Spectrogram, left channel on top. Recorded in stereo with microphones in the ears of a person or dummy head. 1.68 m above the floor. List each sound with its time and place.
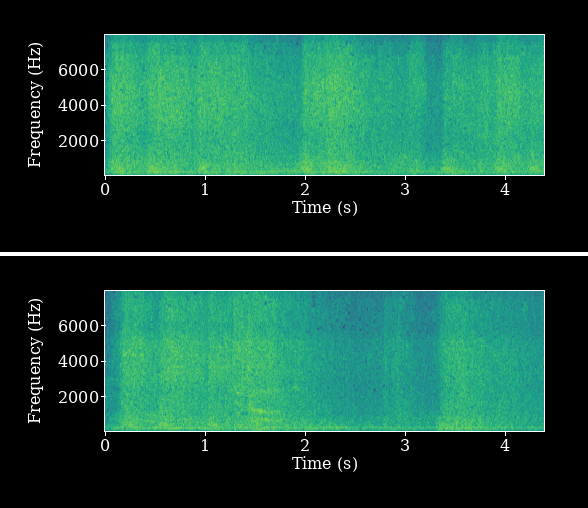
Only background noise.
